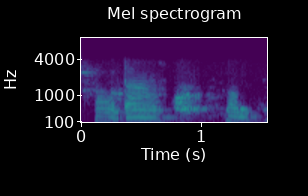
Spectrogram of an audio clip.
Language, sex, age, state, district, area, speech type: Kannada, male, 30-45, Karnataka, Chikkamagaluru, urban, conversation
